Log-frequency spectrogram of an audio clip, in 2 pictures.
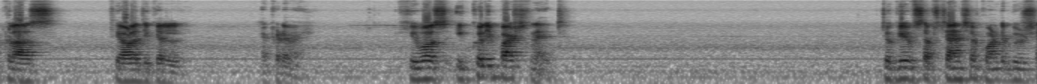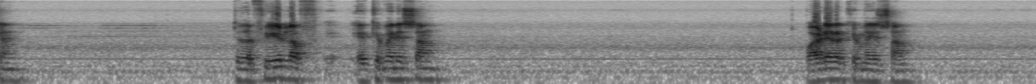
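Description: An elderly man speaks slowly and calmly close by, in short phrases with long pauses.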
